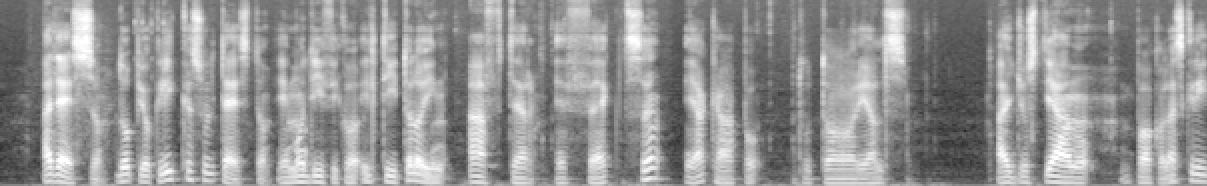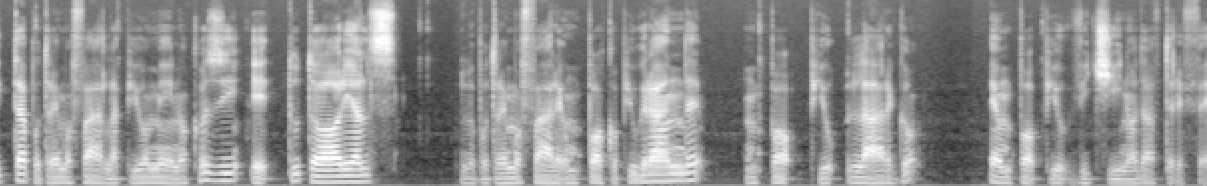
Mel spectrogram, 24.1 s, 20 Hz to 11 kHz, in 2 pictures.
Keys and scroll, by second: 4.4-9.6 typing, 7.7 shift+Return.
